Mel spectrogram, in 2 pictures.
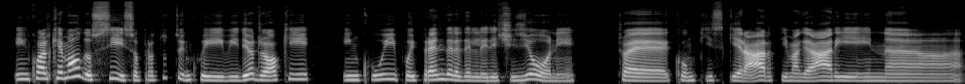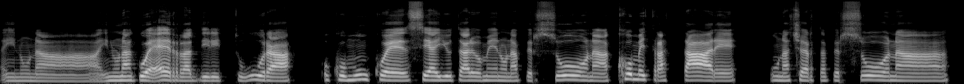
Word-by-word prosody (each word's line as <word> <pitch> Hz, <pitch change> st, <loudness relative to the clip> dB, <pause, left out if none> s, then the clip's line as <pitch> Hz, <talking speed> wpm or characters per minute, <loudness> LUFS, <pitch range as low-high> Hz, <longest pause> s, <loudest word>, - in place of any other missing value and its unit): In 245 Hz, +1 st, -1 dB
qualche 275 Hz, +2 st, +4 dB
modo 340 Hz, -, +6 dB
sì, 215 Hz, +2 st, 0 dB
soprattutto 200 Hz, -, -6 dB
in 205 Hz, -, -2 dB
quei 190 Hz, -4 st, 0 dB
videogiochi 210 Hz, +5 st, +1 dB, 0.3 s
in 205 Hz, 0 st, 0 dB
cui 230 Hz, +3 st, -3 dB
puoi 200 Hz, -2 st, 0 dB
prendere 215 Hz, 0 st, +2 dB
delle 175 Hz, -2 st, -3 dB
decisioni, 175 Hz, -1 st, -2 dB, 0.4 s
cioè 170 Hz, -4 st, +3 dB
con 185 Hz, -2 st, -6 dB
chi 190 Hz, -1 st, -11 dB
schierarti 185 Hz, 0 st, +3 dB
magari 175 Hz, +1 st, +2 dB
in 175 Hz, 0 st, -7 dB, 0.8 s
in 170 Hz, +1 st, -9 dB
una 150 Hz, -3 st, -5 dB
in 175 Hz, +4 st, -6 dB
una 190 Hz, +1 st, +1 dB
guerra 190 Hz, -1 st, +2 dB
addirittura, 175 Hz, 0 st, 0 dB, 0.3 s
o 215 Hz, -, -9 dB
comunque 200 Hz, -3 st, +1 dB
se 205 Hz, +1 st, 0 dB
aiutare 190 Hz, -1 st, +1 dB
o 180 Hz, -, -4 dB
meno 185 Hz, -1 st, -5 dB
una 175 Hz, 0 st, -3 dB
persona, 195 Hz, -2 st, -2 dB
come 235 Hz, -4 st, -1 dB
trattare 185 Hz, -2 st, +3 dB, 0.3 s
una 185 Hz, -2 st, -4 dB
certa 180 Hz, 0 st, -5 dB
persona, 180 Hz, -3 st, -3 dB
185 Hz, 120 wpm, -20 LUFS, 175-205 Hz, 0.8 s, modo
